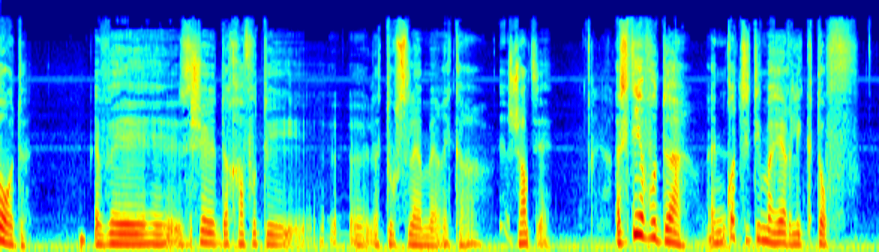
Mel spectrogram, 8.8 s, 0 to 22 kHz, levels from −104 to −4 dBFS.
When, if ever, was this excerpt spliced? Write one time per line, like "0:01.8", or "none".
0:01.9
0:05.3
0:07.3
